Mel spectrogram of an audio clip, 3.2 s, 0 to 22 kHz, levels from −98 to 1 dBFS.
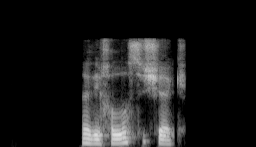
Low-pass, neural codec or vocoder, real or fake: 7.2 kHz; none; real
